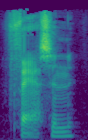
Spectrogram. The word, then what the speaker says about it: fasten: The next collocation is fasten your seatbelt. The word fasten is spelled F-A-S-T-E-N. The letter T in fasten is silent, kind of like in the word listen.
